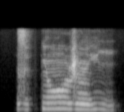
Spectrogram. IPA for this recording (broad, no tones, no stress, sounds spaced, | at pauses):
z ɛ̤ t pʲ õː ʐ ɛ̃ j i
